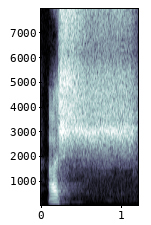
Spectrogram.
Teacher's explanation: Tersebarnya udara di mulut ketika mengucapkan huruf tersebut, yaitu huruf shin. Terutama ketika sukun itu lebih terasa tersebarnya ketimbang hidup. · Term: tafasyi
